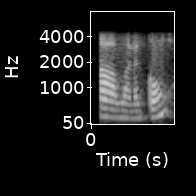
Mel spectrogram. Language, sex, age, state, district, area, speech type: Tamil, female, 18-30, Tamil Nadu, Mayiladuthurai, rural, conversation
